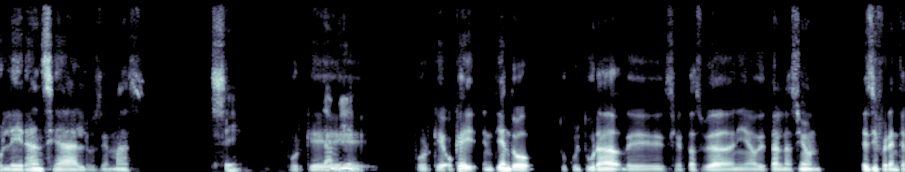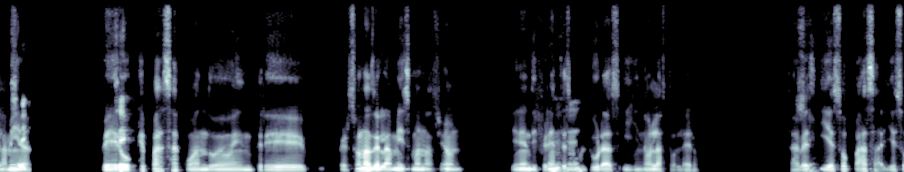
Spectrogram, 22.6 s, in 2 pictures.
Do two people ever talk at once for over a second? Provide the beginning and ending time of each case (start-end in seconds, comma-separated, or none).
none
